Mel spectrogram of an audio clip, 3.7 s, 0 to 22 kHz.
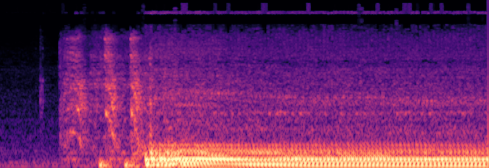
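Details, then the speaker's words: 2020 BMW GSA, stock battery checked, firmware updated, no dealer codes, cold start at about 24–30°F: a few short stuttering tries before it catches and settles to a steady even idle; hard starting, owner suspects a bad switch. "It's not even turning. See that? Check that out. I bet you it's a bad switch."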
